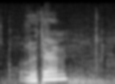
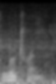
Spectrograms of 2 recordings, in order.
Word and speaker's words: Lutheran: bell Caleb countries on Lutheran incorrect Anglican the Church of England that's pronounced luterin new transition for a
